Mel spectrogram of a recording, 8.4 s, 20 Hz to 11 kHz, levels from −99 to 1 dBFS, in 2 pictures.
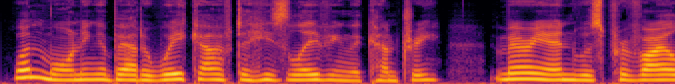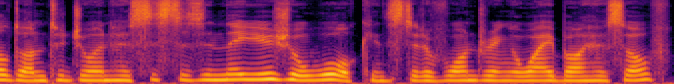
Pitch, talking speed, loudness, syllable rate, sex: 195 Hz, 200 wpm, -18 LUFS, 5.6 syllables/s, female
